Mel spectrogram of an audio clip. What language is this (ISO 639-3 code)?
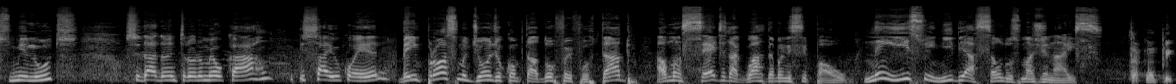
por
